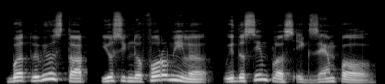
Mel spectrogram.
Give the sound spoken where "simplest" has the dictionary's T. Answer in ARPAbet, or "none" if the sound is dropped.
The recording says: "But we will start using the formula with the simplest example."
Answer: none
